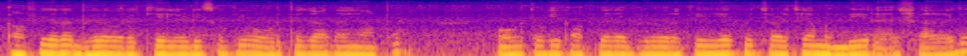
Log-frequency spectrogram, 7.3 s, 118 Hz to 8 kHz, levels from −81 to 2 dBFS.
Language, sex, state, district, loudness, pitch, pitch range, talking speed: Hindi, male, Haryana, Charkhi Dadri, -14 LUFS, 120 Hz, 115-130 Hz, 230 wpm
